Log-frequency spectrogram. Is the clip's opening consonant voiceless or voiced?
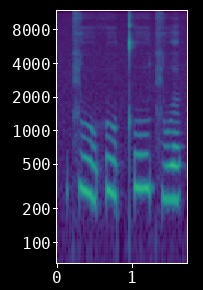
voiceless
